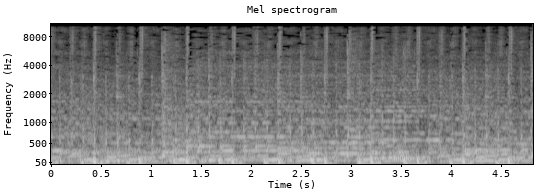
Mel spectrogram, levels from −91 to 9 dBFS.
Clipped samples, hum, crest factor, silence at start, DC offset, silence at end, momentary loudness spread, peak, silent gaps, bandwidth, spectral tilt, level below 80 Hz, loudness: under 0.1%; none; 14 dB; 0 s; 0.3%; 0 s; 2 LU; -2 dBFS; none; 10.5 kHz; -5.5 dB/octave; -22 dBFS; -17 LUFS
